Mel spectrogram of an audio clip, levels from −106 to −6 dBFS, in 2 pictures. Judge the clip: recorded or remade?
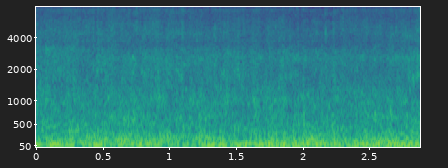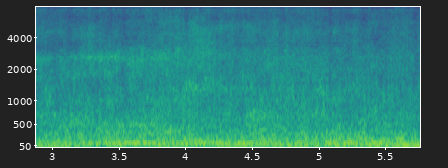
remade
